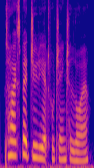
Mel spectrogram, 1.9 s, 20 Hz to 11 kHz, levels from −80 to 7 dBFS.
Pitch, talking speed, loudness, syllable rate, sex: 220 Hz, 255 wpm, -18 LUFS, 7.1 syllables/s, female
